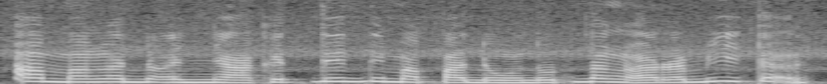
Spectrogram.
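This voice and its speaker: An actress plays an older village mother with a high voice and an Ilocano accent. She is concerned and gossipy, in radio drama comedy style. Faint noise sits behind her. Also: moderate pace, lightly acted.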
